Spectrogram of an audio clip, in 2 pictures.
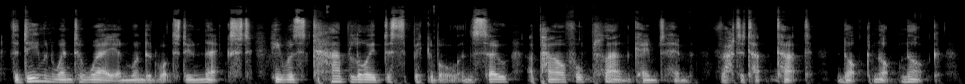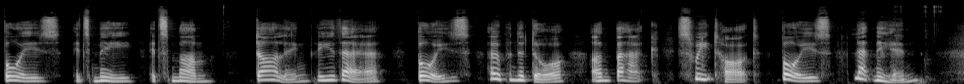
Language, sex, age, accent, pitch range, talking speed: English, male, 50-69, British, 105-150 Hz, 145 wpm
